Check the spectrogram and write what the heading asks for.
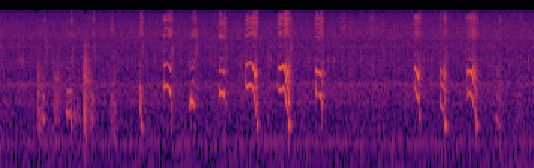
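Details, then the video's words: Cocker Spaniel puppy squeaking: a quick run of about thirteen short, high, tonal squeaks, some bending up or down, coming in uneven bursts over a faint steady hum. "Squeaky Cocker Baby"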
